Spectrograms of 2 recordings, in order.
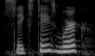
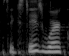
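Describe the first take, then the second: First: Said in the usual way. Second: Six days work breathed without voice; whispered. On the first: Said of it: "one day rest (whispered echo)". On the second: Shown as a demonstration. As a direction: whisper the cadence like a secret. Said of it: "repeated cadence now whispered".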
